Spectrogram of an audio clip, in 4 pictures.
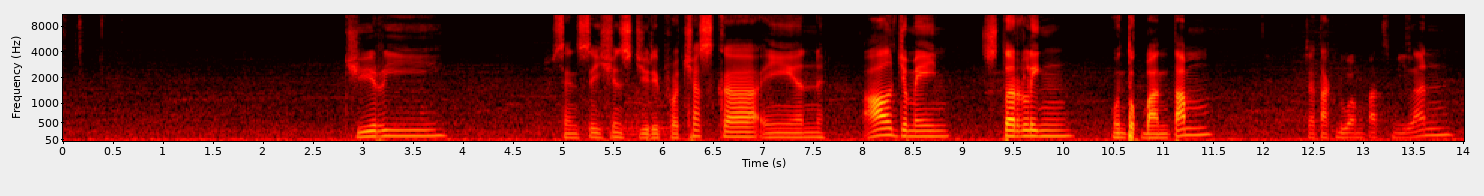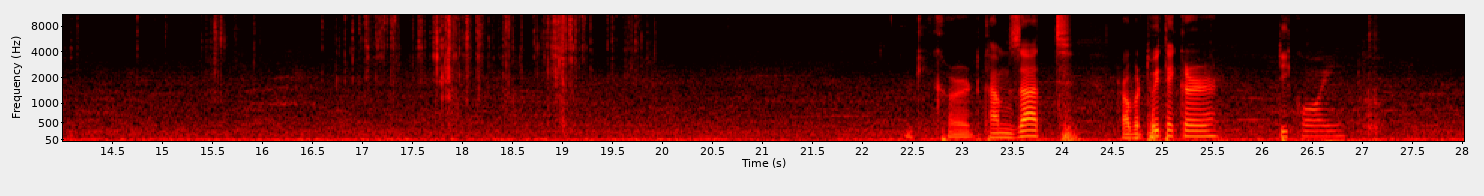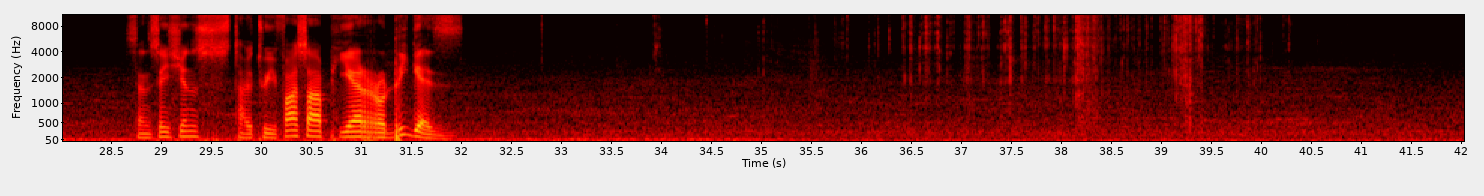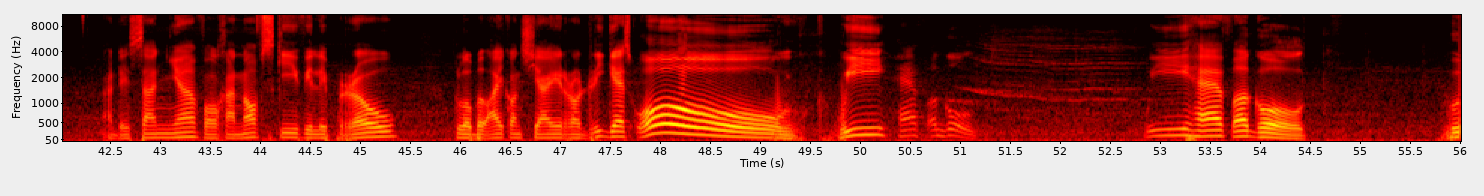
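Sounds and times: foil wrapper crinkling and tearing: 15.4s - 20.0s, 35.0s - 40.4s.

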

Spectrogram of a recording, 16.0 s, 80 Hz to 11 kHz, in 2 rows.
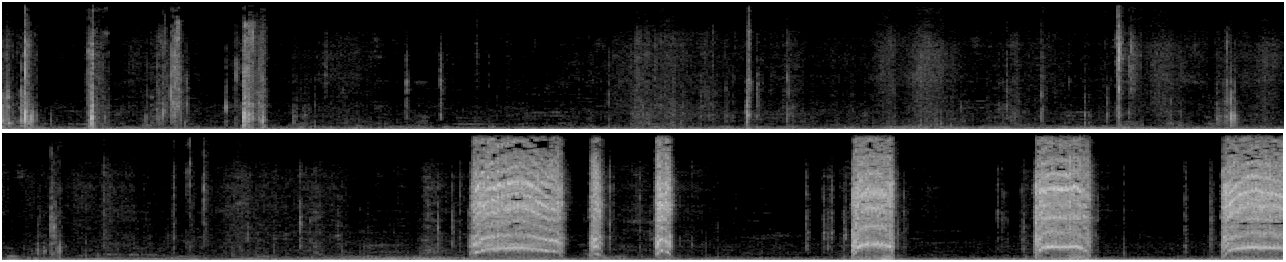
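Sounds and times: electric screwdriver whirring: 10.9s - 12.2s, 13.3s - 13.7s, 14.4s - 14.9s, 15.6s - 16.0s.

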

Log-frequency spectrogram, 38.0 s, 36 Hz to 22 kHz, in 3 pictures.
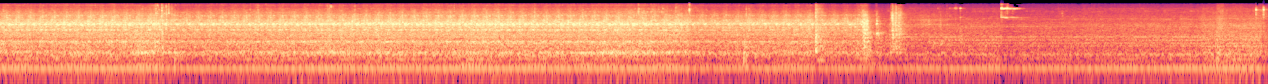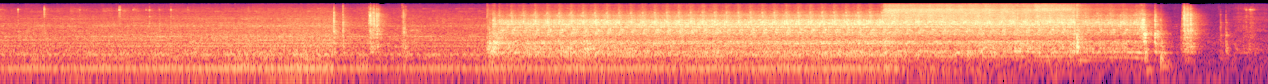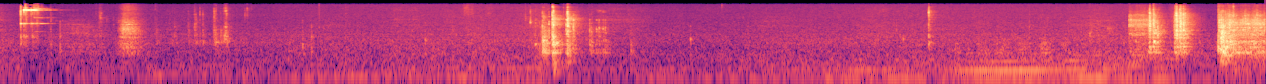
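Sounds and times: drill bit cutting cast iron: 0.0s - 8.7s, 20.5s - 24.2s
drill press motor running: 0.0s - 9.6s, 17.5s - 24.2s, 37.6s - 38.0s.

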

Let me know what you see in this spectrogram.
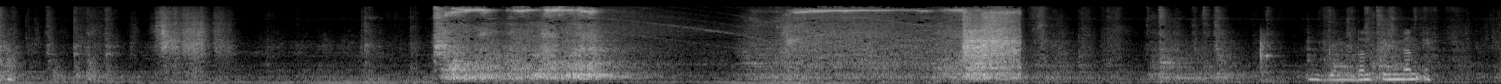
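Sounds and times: power tool whining: 4.4s - 10.2s.

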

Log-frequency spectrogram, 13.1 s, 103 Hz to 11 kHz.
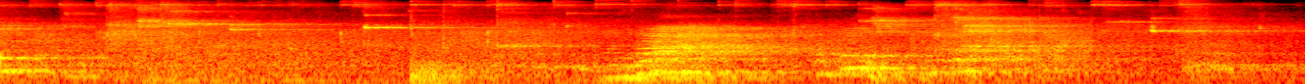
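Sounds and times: loud table tennis hit: 0.0s - 5.8s
table tennis balls clicking: 0.3s - 6.1s.

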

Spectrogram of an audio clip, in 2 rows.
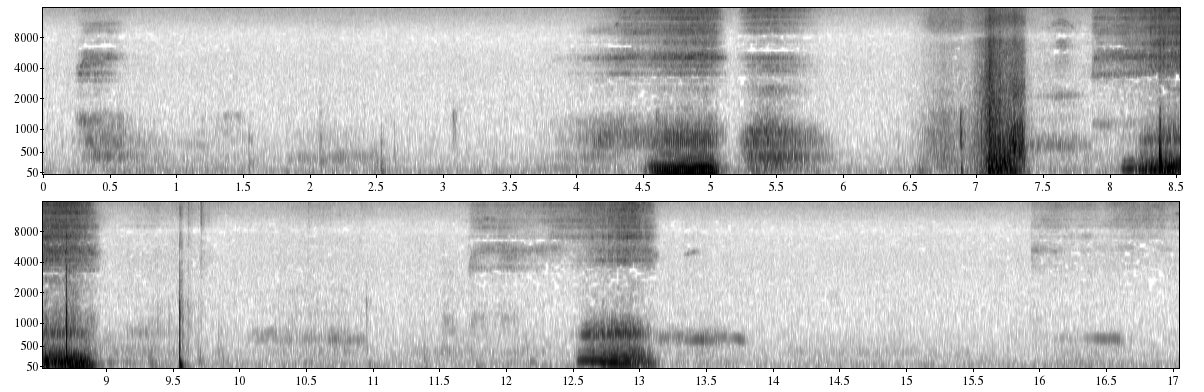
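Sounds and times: man snoring: 4.2s - 5.5s, 8.0s - 9.0s, 12.4s - 13.2s.

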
